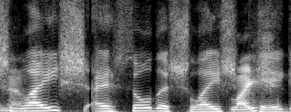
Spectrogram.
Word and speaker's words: Schleich: it's German, so you have to go Schleich.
